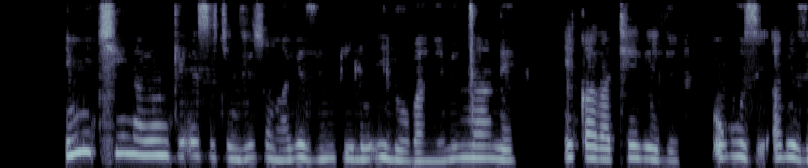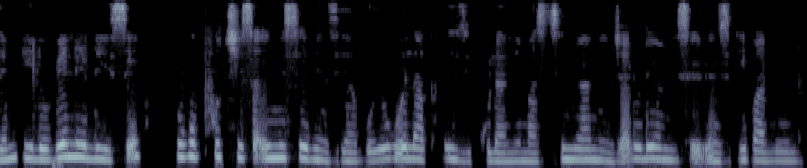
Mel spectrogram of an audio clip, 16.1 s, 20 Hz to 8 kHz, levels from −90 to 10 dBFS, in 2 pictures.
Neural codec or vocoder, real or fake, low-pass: none; real; 7.2 kHz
